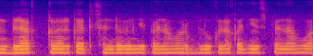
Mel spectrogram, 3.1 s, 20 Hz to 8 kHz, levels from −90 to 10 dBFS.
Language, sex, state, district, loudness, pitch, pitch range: Hindi, male, Punjab, Pathankot, -19 LUFS, 140 Hz, 140-145 Hz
